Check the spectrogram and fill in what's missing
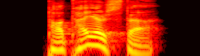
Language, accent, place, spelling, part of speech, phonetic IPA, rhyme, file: German, Germany, Berlin, parteiischster, adjective, [paʁˈtaɪ̯ɪʃstɐ], -aɪ̯ɪʃstɐ, De-parteiischster.ogg
- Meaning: inflection of parteiisch: 1. strong/mixed nominative masculine singular superlative degree 2. strong genitive/dative feminine singular superlative degree 3. strong genitive plural superlative degree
